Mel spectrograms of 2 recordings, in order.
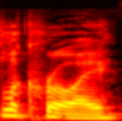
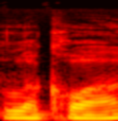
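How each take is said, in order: First: The name is given an English-style pronunciation. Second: The name is given a French-style pronunciation. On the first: This is the long-established pronunciation. The speaker calls it right. "No, it's LaCroix" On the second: Others insist on this pronunciation. The speaker calls it wrong. "people our age, are always like, oh, no, it's actually LaCroix"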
